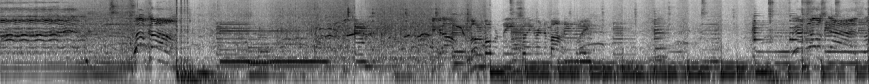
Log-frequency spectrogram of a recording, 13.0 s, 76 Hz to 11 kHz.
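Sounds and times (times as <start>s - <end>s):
rock band playing: 0.0s - 13.0s
person singing: 11.8s - 13.0s.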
